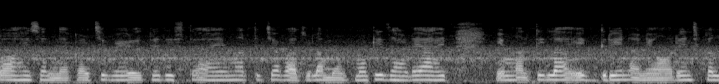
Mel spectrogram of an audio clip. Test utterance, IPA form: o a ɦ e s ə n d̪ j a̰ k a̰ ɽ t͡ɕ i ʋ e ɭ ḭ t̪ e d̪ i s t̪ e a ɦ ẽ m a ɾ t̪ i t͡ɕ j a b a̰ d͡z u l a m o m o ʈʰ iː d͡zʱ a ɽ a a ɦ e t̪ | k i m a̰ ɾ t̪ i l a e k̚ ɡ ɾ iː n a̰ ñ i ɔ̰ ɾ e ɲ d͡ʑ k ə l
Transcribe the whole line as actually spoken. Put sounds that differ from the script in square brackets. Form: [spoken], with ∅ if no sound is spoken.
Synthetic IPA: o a ɦ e s ə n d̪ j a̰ k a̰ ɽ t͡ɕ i ʋ e ɭ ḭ t̪ e d̪ i s t̪ e a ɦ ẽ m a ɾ t̪ i t͡ɕ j a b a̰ d͡z u l a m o m o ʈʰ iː d͡zʱ a ɽ [e] a ɦ e t̪ | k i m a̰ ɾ t̪ i l a e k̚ ɡ ɾ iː n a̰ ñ i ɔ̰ ɾ e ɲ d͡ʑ k ə l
